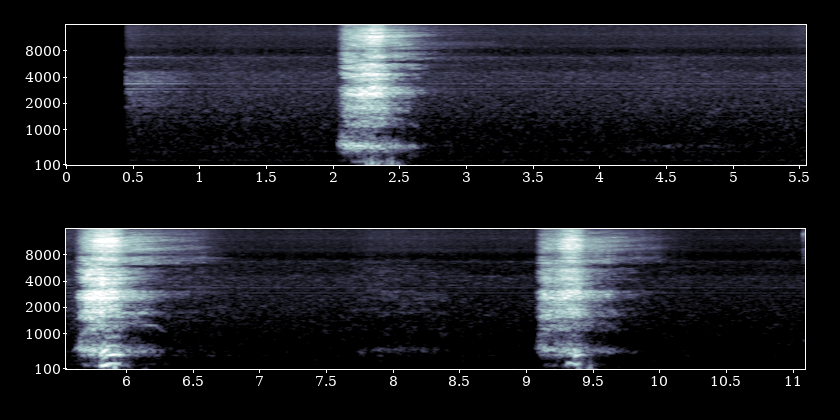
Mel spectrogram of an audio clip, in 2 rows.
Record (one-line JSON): {"exhalation_length": "11.1 s", "exhalation_amplitude": 32768, "exhalation_signal_mean_std_ratio": 0.25, "survey_phase": "beta (2021-08-13 to 2022-03-07)", "age": "18-44", "gender": "Female", "wearing_mask": "No", "symptom_runny_or_blocked_nose": true, "symptom_fatigue": true, "symptom_headache": true, "smoker_status": "Never smoked", "respiratory_condition_asthma": false, "respiratory_condition_other": false, "recruitment_source": "Test and Trace", "submission_delay": "1 day", "covid_test_result": "Negative", "covid_test_method": "RT-qPCR"}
